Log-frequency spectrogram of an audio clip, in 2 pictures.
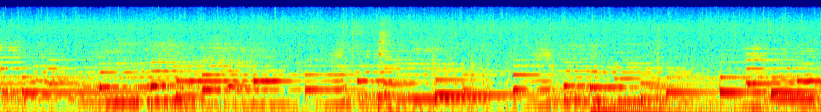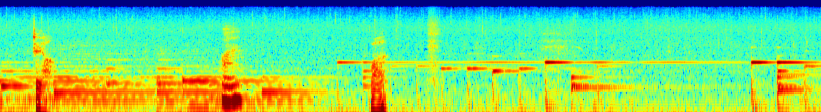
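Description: Steady rain over soft, slow background music of held chords, with a few short sounds about halfway through and later on.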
